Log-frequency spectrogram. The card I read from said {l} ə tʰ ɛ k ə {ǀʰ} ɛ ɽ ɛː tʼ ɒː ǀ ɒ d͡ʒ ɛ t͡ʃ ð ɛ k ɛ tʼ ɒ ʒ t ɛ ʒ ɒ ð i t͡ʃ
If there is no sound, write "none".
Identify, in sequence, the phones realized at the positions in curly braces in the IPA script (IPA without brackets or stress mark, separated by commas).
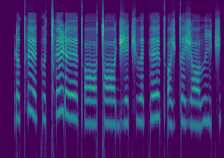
ɽ, ǀʰ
